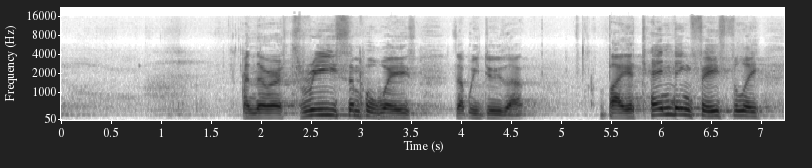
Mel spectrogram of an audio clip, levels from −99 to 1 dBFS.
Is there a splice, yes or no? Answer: no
